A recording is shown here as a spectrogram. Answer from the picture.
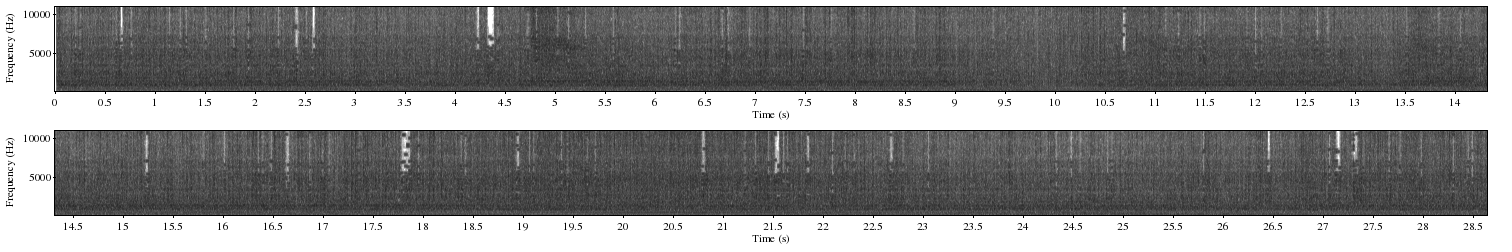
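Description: Turbocharged air-cooled VW Beetle flat-four engine heard from inside the cabin, running steadily at low revs, its pitch shifting a little now and then.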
